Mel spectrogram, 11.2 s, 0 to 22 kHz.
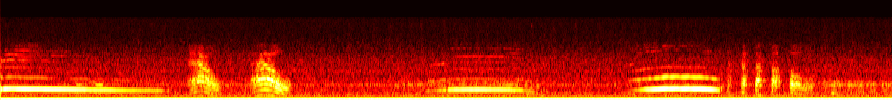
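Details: Miniature pinscher named Marty howling, captured on a webcam on July 8, 2011, late morning: drawn-out steady howls alternate with quick wavering yelping bursts, the long notes arching gently and fading, repeated about every three seconds, indoors.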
